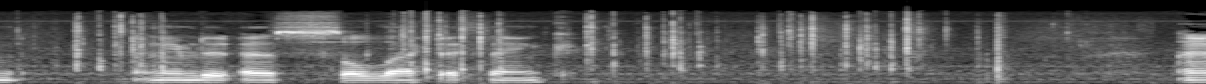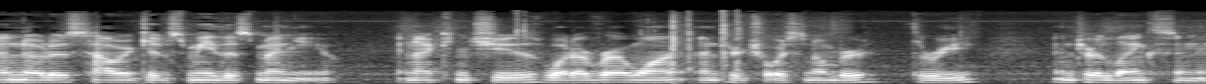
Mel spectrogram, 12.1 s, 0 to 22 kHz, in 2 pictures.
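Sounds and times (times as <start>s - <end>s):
computer keyboard keys clicking: 0.4s - 1.0s, 1.8s - 5.1s, 9.4s - 9.8s.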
